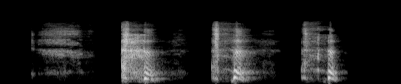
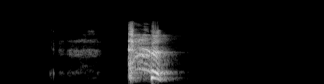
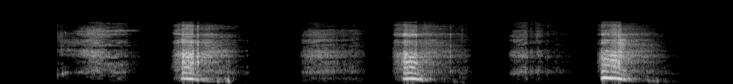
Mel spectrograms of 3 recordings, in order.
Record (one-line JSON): {"three_cough_length": "4.0 s", "three_cough_amplitude": 32069, "three_cough_signal_mean_std_ratio": 0.36, "cough_length": "3.2 s", "cough_amplitude": 32767, "cough_signal_mean_std_ratio": 0.27, "exhalation_length": "7.3 s", "exhalation_amplitude": 29608, "exhalation_signal_mean_std_ratio": 0.33, "survey_phase": "beta (2021-08-13 to 2022-03-07)", "age": "45-64", "gender": "Female", "wearing_mask": "No", "symptom_runny_or_blocked_nose": true, "symptom_diarrhoea": true, "symptom_fatigue": true, "symptom_headache": true, "smoker_status": "Never smoked", "respiratory_condition_asthma": false, "respiratory_condition_other": false, "recruitment_source": "Test and Trace", "submission_delay": "1 day", "covid_test_result": "Positive", "covid_test_method": "RT-qPCR"}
